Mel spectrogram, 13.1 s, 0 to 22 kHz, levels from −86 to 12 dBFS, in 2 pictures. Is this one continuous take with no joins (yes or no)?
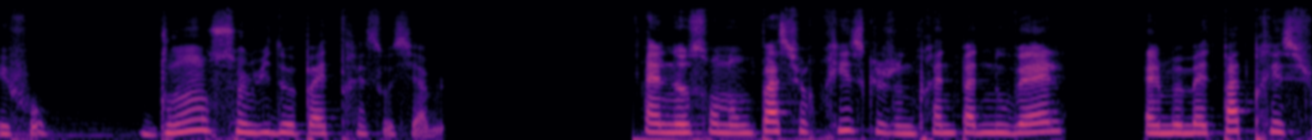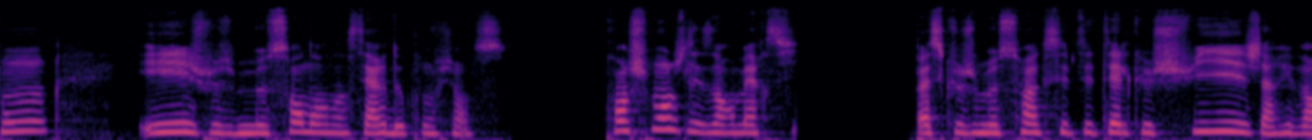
yes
